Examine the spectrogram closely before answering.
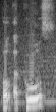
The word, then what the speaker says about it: Pools: Christopher Anda Lamar Pools, uh we we learned that that is pronounced pools.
